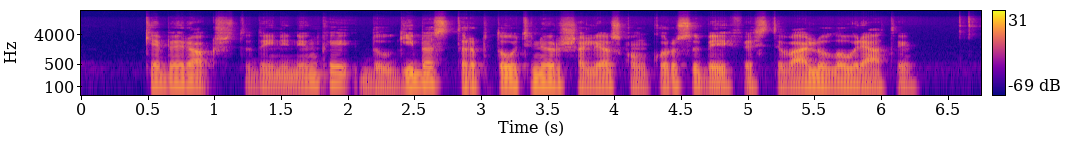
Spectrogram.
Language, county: Lithuanian, Klaipėda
